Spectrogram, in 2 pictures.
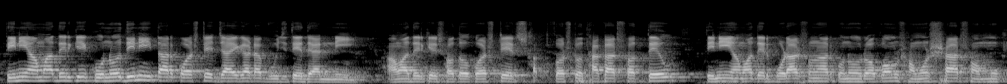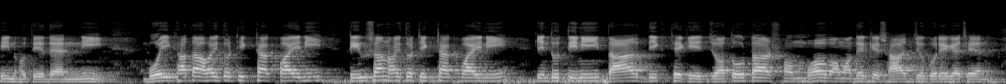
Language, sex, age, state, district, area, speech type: Bengali, male, 30-45, West Bengal, Paschim Medinipur, rural, spontaneous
